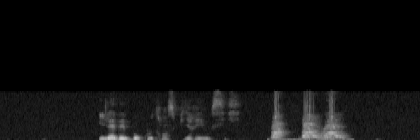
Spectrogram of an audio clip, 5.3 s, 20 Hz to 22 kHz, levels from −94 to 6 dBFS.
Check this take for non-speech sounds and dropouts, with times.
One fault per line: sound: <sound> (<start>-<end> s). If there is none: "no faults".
sound: bark (3.3-4.4 s)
